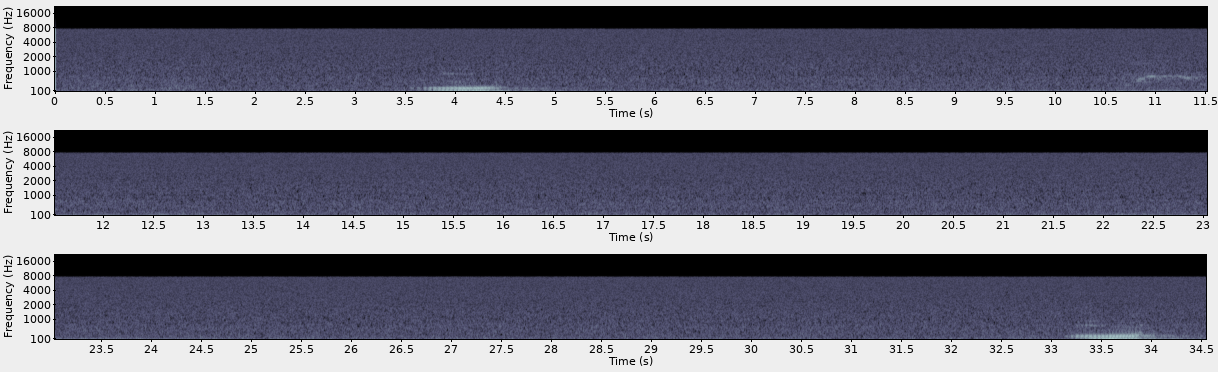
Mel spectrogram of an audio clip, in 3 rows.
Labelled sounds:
10.9	11.2	humpback whale, 0.80 to 0.83 kHz

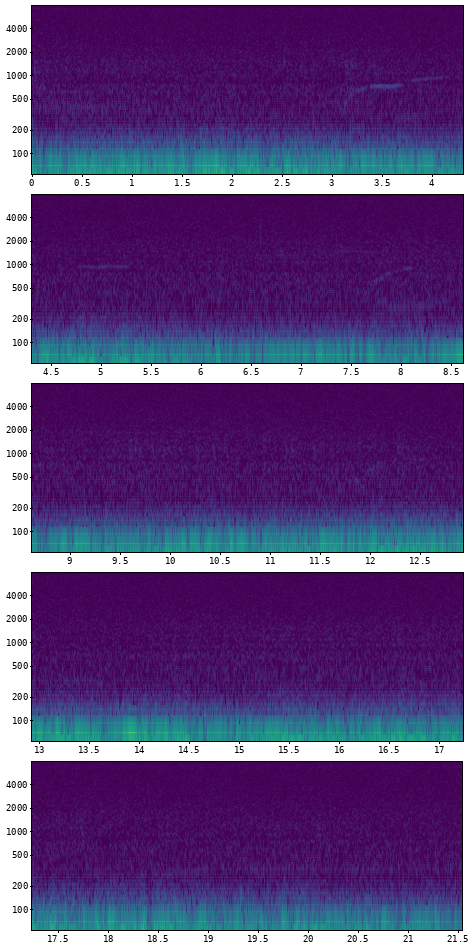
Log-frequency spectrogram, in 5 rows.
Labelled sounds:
3.7	4.1	humpback whale, 0.83 to 0.99 kHz
4.8	5.1	humpback whale, 0.90 to 1.0 kHz

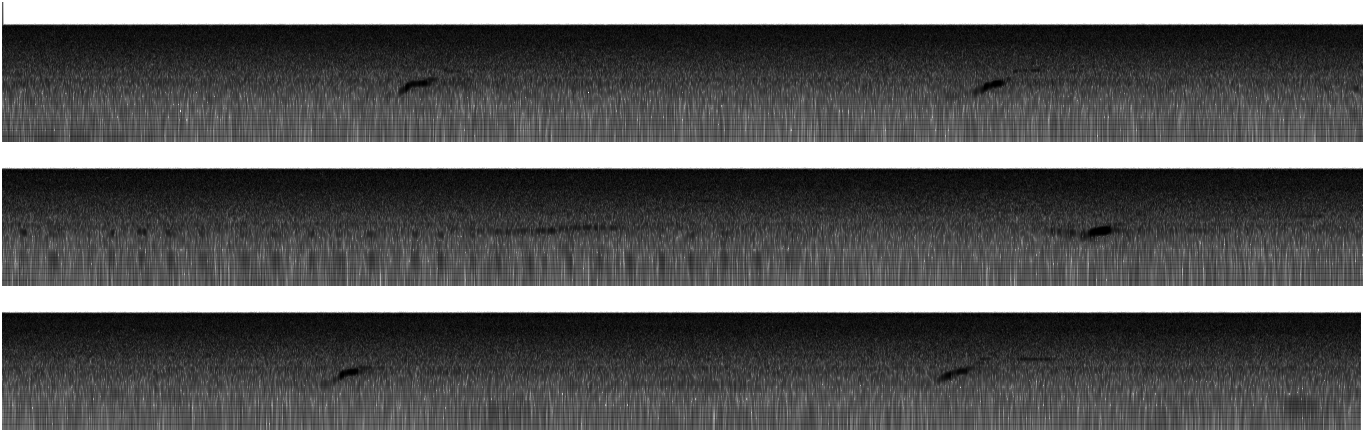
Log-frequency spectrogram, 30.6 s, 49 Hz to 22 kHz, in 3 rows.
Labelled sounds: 28.0	28.3	humpback whale, 1.0 to 1.2 kHz

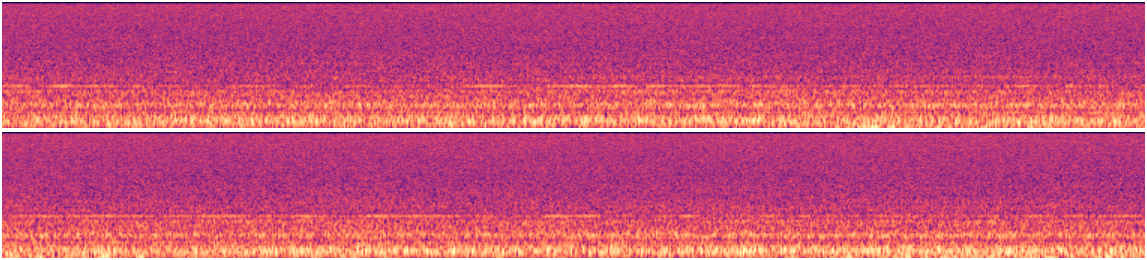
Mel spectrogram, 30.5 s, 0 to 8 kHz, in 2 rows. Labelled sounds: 6.3	6.5	vessel noise, 0.90 to 0.99 kHz

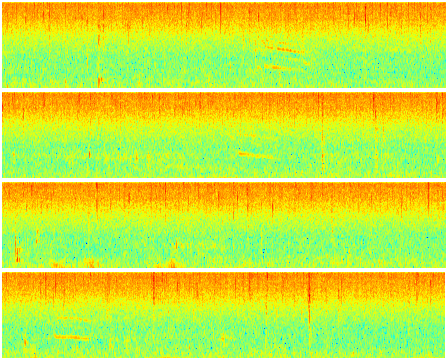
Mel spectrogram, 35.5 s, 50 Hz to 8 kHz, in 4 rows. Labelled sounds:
5.2	6.1	killer whale, Bigg's (transient), 0.78 to 1.7 kHz
13.6	14.2	killer whale, Bigg's (transient), 0.78 to 1.8 kHz
27.7	28.5	killer whale, Bigg's (transient), 0.78 to 1.6 kHz

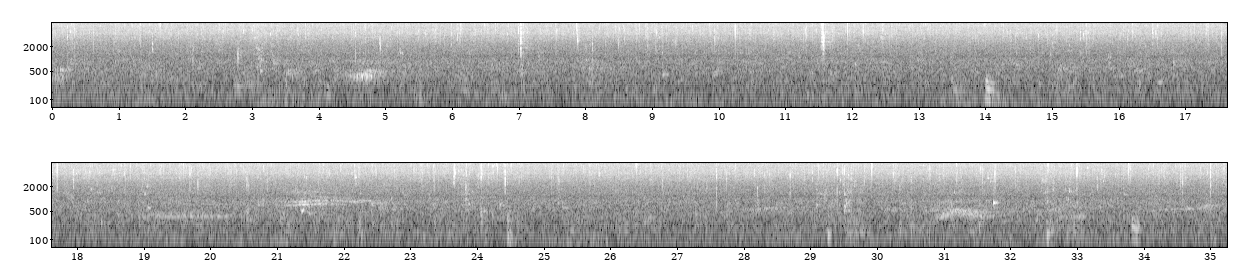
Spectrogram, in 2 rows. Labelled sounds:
21.2	21.7	humpback whale, 0.78 to 1.0 kHz

